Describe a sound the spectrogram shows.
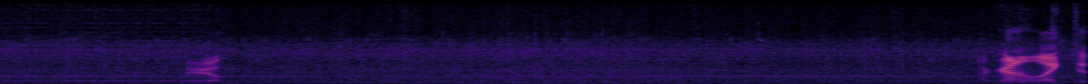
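A harvester engine hums steadily.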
